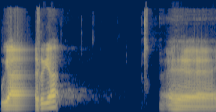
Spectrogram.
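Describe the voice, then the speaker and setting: A man's medium-pitched voice with an Italian accent. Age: 40s. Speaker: architect. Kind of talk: conference talk. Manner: halting, many fillers.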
